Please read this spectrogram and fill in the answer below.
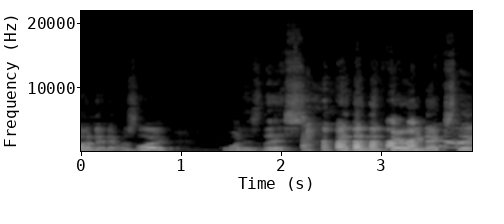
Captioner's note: laughing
